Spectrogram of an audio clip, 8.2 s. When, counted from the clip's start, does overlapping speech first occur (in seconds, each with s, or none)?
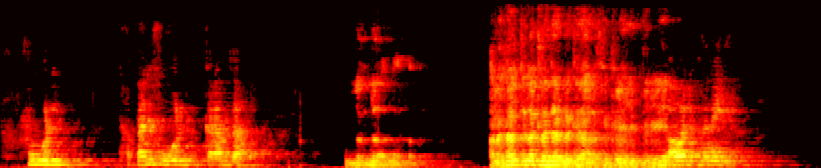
none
